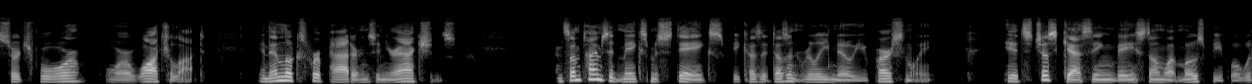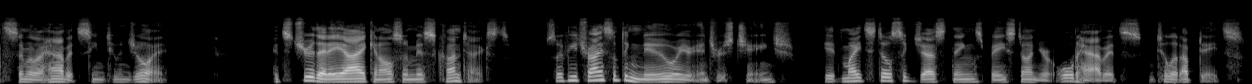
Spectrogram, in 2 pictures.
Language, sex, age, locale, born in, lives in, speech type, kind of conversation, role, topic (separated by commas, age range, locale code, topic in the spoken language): English, male, 35-39, en-US, United States, United States, read, expert-assistant, expert, What is artificial intelligence and how is it used?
